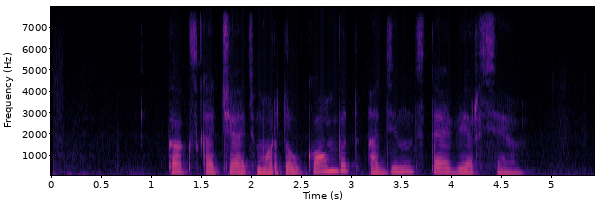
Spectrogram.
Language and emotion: Russian, neutral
